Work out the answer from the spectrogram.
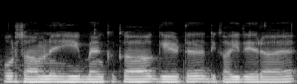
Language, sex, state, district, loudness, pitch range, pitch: Hindi, male, Chandigarh, Chandigarh, -11 LUFS, 120-125 Hz, 125 Hz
